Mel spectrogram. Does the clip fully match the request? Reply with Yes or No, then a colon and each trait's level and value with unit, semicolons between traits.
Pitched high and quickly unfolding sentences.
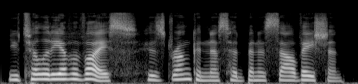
No: high, 205 Hz; average, 165 wpm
